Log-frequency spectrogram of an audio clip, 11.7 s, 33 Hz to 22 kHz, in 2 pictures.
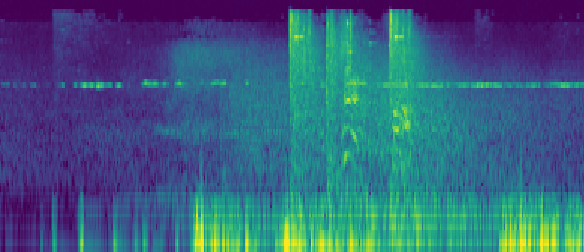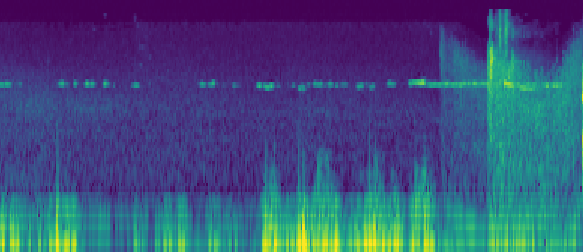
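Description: Gunfire in the video game Fear 3 comes in loud close bursts of shots with heavy booms, broken by quieter stretches under a thin steady whistle, and a burst returns at the end.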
